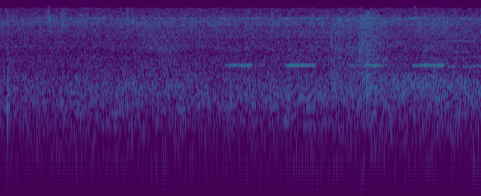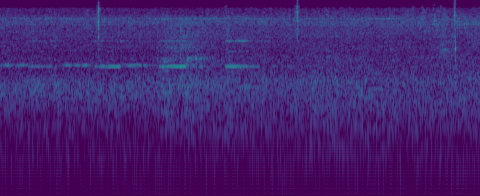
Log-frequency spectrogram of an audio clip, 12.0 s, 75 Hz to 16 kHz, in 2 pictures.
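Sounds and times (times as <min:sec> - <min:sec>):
vehicle backup alarm beeping: 0:02.8 - 0:09.3.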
